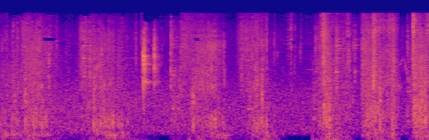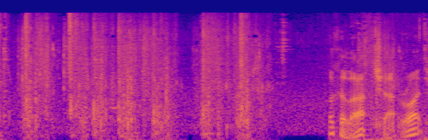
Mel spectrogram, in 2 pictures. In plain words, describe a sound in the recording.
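Footsteps crunch through snow at a steady pace.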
